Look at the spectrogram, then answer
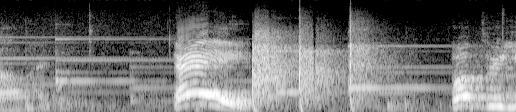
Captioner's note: Oskar claps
